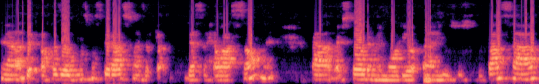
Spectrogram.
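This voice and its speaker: Her pitch sits at a medium level, and the woman's pitch variation is ordinary. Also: moderate pace, big swings in loudness. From Brazil, Minas Gerais. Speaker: historian and university lecturer. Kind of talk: lecture. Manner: hesitant, many fillers.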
